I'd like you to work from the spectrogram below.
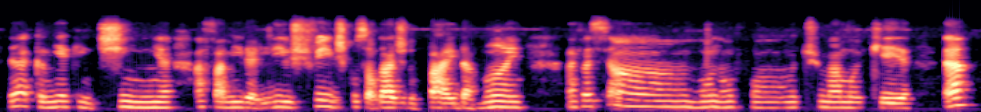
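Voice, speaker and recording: A middle-aged woman from Brazil giving a casual online French lesson, chatty and animated, repeating French phrases slowly and laughing often. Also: fairly low pitch. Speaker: French teacher. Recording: slightly dull lo-fi sound.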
